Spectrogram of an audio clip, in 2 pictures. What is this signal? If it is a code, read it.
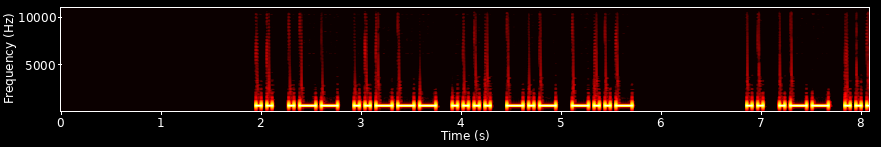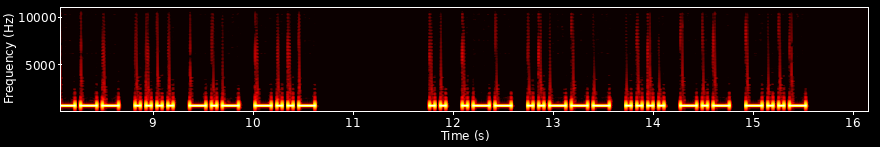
Morse code, heard as a keyed tone, about 22 wpm, 700 Hz. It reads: IW2HKX IW2HKX IW2HKX
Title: DXCC-100 Call Signs - 6 Characters - Repeated 3x - 22wpm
